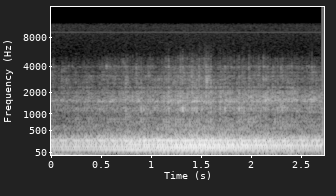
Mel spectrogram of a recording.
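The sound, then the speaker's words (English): A powerful motorboat, showing no lights, enters the harbor of a city on the Pacific coast, moving cautiously toward an abandoned wharf: a deep, steady engine drone, a low rumbling throb with slight swelling in the middle, loud and continuous with no voices. “a powerful motorboat, showing no lights, enters the harbor of a city on the Pacific coast”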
